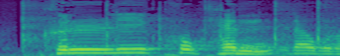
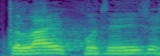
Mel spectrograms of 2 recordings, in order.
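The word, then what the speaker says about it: glycogen: 그래서 식후에는 포도당이 글리코겐이라고도 하고 글리코젠이라고도 발음하고 글라이코젠이죠 실은. 글라이코젠 또는 글리코겐이라고 발음해요.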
